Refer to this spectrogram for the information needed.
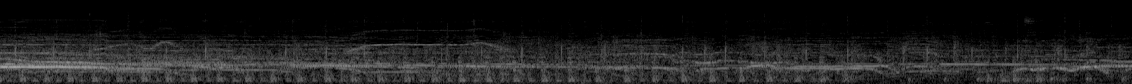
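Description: A large crowd cheers and whoops continuously for a band, with scattered clapping mixed in, a dense, steady roar that starts loudest and stays strong throughout.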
